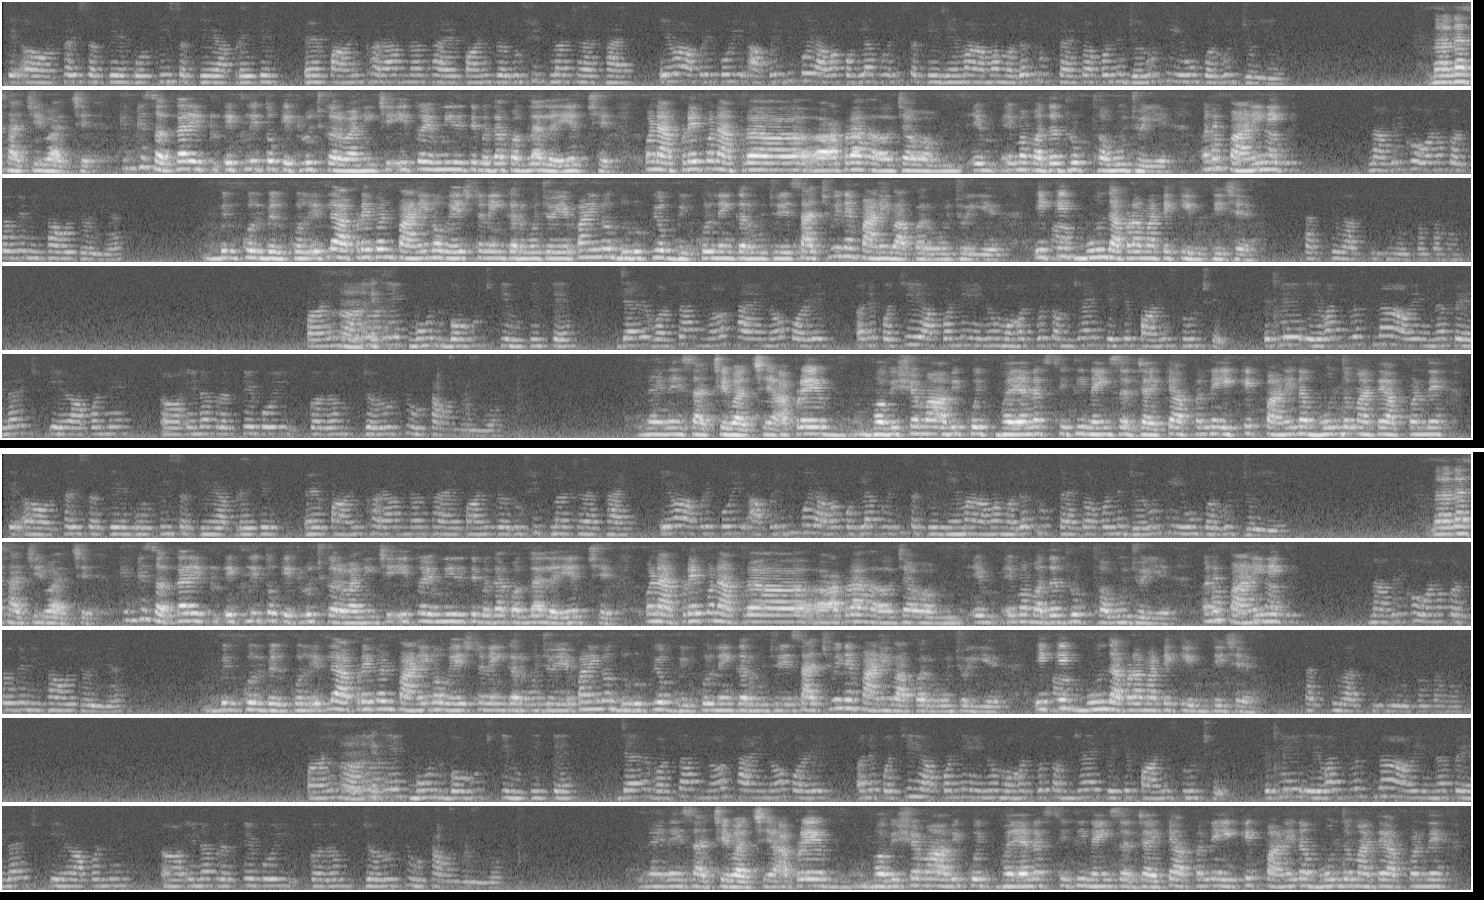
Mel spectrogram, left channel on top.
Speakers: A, in the centre; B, on the left.
A: અહ થઈ શકે, ગોઠવી શક કે આપણે કે પાણી ખરાબ ન થાય, પાણી પ્રદુષિત ના જ થાય, એવા આપણે કોઈ આપણે બી કોઈ આવા પગલા ભરી શકીએ, જેમાં આમાં મદદરૂપ થાય તો આપણને જરૂરથી એવું કરવું જ જોઈએ.
B: ના, ના સાચી વાત છે. કેમકે સરકારે એટ એટલી તો કેટલું જ કરવાની છે. એ તો એમની રીતે બધા પગલાં લઈએ જ છે. પણ આપણે પણ આપણા અહ આપણા જવ એમાં મદદરૂપ થવું જોઈએ. અને
A: આપણેે
B: પાણીને
A: બી નાગરિક-નાગરિક હોવાનો કર્તવ્ય નિભાવો જોઈએ.
B: બિલકુલ-બિલકુલ. એટલે આપણે પણ પાણીનો વેસ્ટ નહીં કરવો જોઈએ. પાણીનો દુરુપયોગ બિલકુલ નહીં કરવો જોઈએ. સાચવીને પાણી વાપરવો જોઈએ. એક
A: હા
B: એક બુંદ આપડા માટે તે કિંમતી છે.
A: સાચી વાત કીધી એતો તમે પાણી ની
B: હા
A: એક
B: એ
A: એક બુંદ બહુ જ કિંમત તી છે, જયારે વરસાદ ન થાય ન પડે અને પછી આપણને એનું મહત્વ સમજાય છે કે પાણી શું છે, એટલે એવા દિવસ ના આવે એના પહેલાજ એ આપણને એના પ્રત્યે કોઈ કદમ જરૂરથી ઉઠાવો જોઈએ.
B: નહીં નહીં સાચી વાત છે. આપડે ભવિષ્યમાં આવી કોઈક ભયાનક સ્થિતિ નઈ સર્જાય કે આપણને એક એક પાણીના બુંદ માટે આપણને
